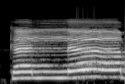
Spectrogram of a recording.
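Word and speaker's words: كَلَّا: Kalla bal rana ala qulubihim ma kanu yaksibun. Kalla innahum an rabbihim yawma idzin lamahjubun. Perhatikan kalla, tekan lam bertasydid, lalu panjangkan 4 sampai 5 harokat.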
